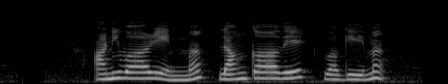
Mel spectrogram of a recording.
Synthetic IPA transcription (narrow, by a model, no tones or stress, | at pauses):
ɐniʋaːɾijenməlaŋkaːʋeːʋaɡeːmə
